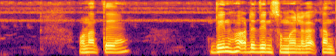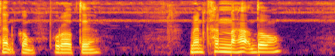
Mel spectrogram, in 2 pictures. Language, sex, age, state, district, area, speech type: Santali, male, 30-45, West Bengal, Purulia, rural, spontaneous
